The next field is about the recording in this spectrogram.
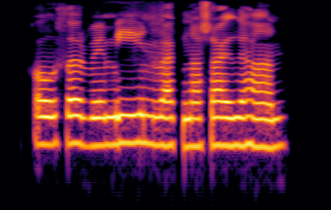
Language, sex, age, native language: Icelandic, male, 9, Icelandic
